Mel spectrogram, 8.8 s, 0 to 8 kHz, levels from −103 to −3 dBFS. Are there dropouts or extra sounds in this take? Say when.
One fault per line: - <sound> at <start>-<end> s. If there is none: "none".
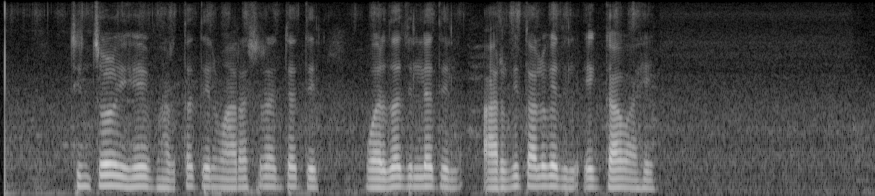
none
